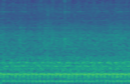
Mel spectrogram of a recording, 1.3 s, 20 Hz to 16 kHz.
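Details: 200 L 3 hp single-phase belt-driven air compressor after service with the cage back on. It is much quieter, with a steady, even drone and constant mid-pitched hum and no knocks or rattles: normal running.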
